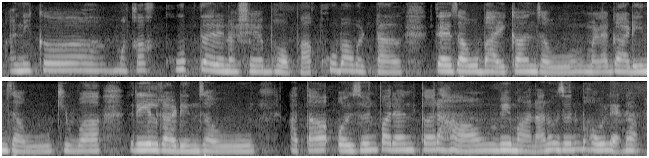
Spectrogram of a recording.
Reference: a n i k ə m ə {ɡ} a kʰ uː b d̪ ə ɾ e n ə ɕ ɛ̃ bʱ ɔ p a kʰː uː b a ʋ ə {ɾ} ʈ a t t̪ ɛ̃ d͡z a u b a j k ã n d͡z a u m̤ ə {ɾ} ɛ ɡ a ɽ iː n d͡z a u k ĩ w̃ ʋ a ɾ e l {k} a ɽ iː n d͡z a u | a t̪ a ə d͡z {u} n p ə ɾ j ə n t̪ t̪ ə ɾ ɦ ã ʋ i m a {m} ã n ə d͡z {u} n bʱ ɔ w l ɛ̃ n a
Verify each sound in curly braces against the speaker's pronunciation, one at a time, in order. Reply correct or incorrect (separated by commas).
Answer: incorrect, incorrect, incorrect, incorrect, incorrect, incorrect, incorrect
